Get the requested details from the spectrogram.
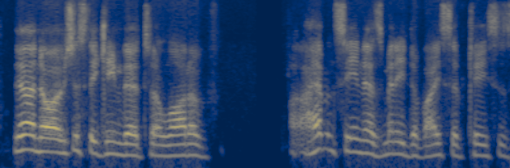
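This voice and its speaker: A man talks at a fairly quick pace in an unremarkable speaking voice, with ordinary pitch variation, a dry sound with no echo, and a quiet background. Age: 60s. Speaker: professor. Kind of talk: workshop discussion. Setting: video call. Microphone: video call.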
